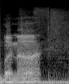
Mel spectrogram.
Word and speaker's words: Lynott: Lynott.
